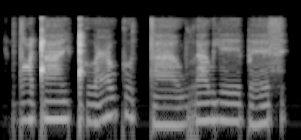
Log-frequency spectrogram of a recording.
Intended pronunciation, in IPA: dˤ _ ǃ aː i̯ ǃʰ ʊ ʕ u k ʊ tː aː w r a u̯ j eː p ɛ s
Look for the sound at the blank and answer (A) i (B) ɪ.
A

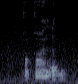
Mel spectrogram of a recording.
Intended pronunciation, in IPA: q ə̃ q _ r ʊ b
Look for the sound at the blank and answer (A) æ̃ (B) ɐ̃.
A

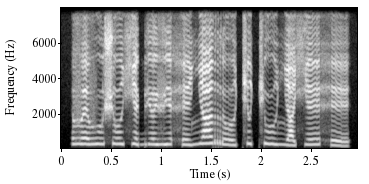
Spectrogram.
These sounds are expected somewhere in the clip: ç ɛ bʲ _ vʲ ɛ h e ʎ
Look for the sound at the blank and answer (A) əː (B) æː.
A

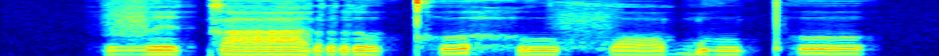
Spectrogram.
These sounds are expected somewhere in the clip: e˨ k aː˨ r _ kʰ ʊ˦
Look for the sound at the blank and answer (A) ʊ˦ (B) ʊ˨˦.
B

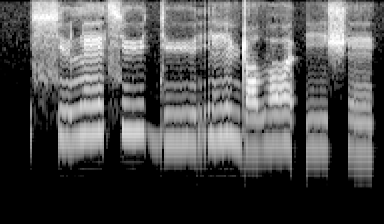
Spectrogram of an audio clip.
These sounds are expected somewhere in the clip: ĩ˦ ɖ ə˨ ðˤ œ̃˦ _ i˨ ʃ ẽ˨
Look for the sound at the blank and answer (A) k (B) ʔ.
B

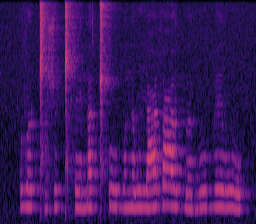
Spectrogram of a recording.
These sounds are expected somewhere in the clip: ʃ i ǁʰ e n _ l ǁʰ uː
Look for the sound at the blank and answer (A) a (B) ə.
A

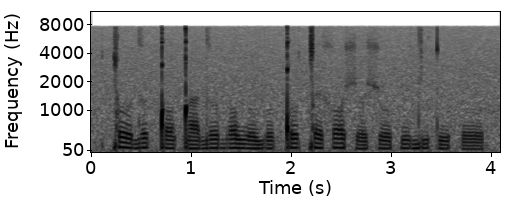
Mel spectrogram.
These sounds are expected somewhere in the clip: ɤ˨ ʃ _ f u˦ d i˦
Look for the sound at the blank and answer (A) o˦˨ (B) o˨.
A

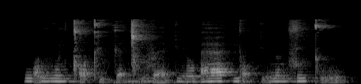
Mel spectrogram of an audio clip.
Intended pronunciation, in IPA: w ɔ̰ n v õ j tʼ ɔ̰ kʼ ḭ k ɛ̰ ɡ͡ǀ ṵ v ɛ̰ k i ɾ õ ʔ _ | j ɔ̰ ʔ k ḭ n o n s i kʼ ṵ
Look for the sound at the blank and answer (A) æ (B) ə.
A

